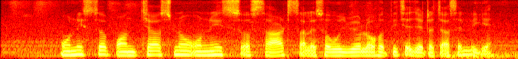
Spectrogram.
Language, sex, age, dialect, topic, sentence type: Bengali, male, 25-30, Western, agriculture, statement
